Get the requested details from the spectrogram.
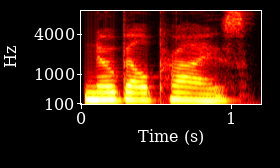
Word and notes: nobel prize: American English

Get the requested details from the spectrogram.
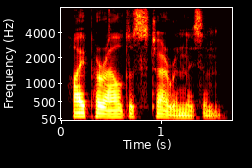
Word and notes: hyperaldosteronism: British English

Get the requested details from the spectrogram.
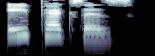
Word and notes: apexes: British English

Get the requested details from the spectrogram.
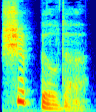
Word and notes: shipbuilder: British English

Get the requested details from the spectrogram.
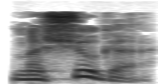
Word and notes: meshugga: British English

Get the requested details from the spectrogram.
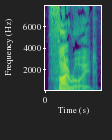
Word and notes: thyroid gland: British English

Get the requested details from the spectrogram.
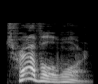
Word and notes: travel-worn: British English

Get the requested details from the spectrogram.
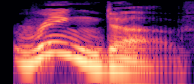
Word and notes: ringdove: British English

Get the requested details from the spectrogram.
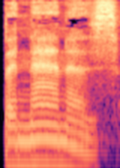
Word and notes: bananas: American English

